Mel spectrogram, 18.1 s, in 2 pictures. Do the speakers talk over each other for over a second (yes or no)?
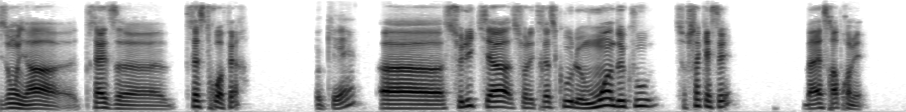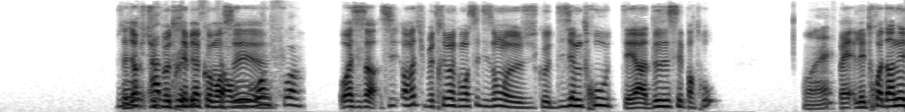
yes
